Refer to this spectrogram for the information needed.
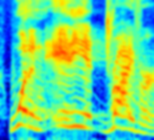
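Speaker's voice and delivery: put-on firm, emphatic child's voice. Retelling what a nine-year-old son said from the back row: imitating Riker's emphatic words. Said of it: "says these emphatic words".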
